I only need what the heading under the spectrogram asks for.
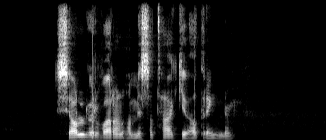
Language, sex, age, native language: Icelandic, male, 20-29, Vietnamese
